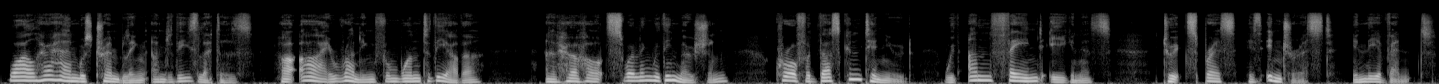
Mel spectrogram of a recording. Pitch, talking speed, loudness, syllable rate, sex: 130 Hz, 145 wpm, -21 LUFS, 5.0 syllables/s, female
